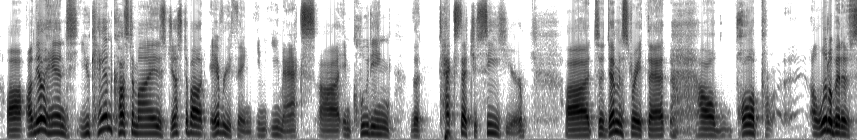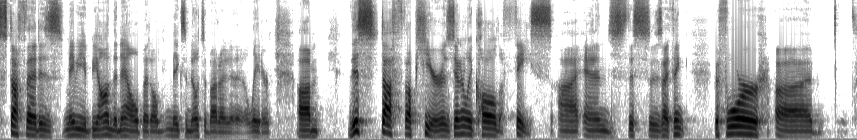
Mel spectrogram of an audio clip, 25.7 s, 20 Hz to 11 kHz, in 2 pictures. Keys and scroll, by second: 0.0-0.4 typing, 0.5 Return.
